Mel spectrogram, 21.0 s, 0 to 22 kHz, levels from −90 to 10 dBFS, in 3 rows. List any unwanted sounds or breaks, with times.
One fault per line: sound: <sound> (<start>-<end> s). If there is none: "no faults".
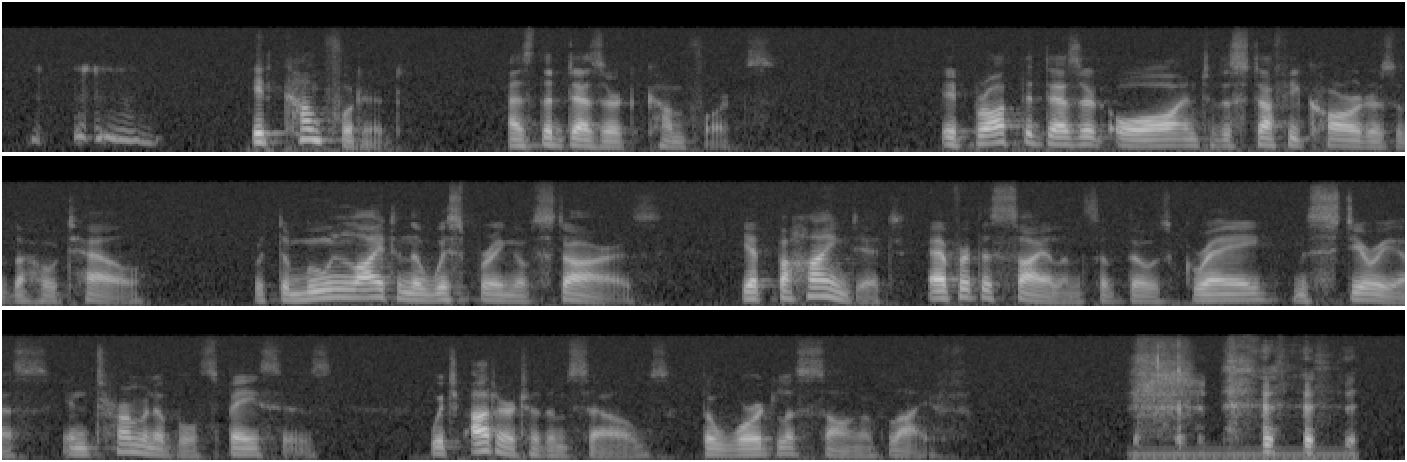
sound: throat clearing (0.1-0.8 s)
sound: laugh (19.6-20.8 s)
